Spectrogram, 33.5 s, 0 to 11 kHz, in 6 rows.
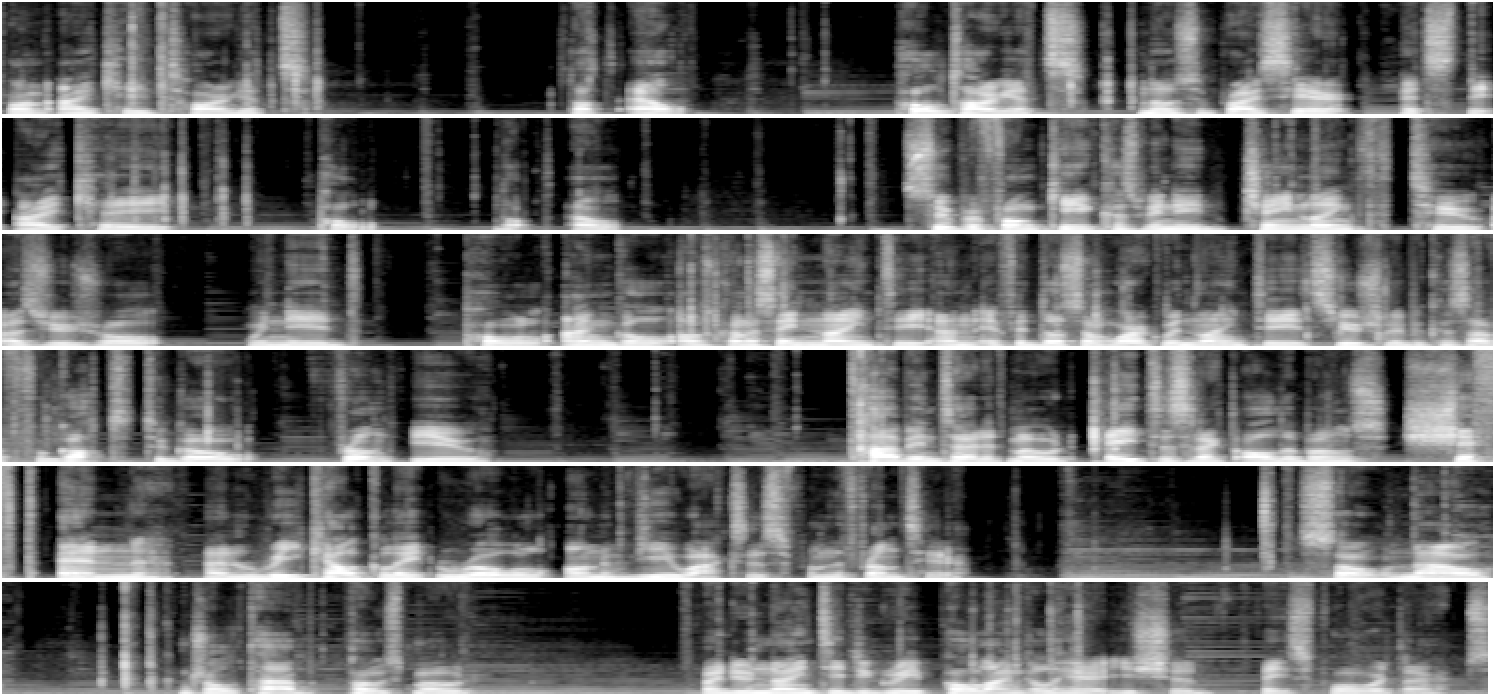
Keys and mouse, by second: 2.7-4.6 drag, 5.1-7.1 drag, 10.0 click, 12.2-13.9 drag, 14.2-14.5 middle drag, 15.0 ctrl+z, 15.2 middle click, 15.9 ctrl+Tab, 17.2 KP_1, 18.7 click, 19.3 click, 19.7 Tab, 20.5 a, 21.9 shift+n, 26.1 middle click, 27.4 click, 28.1 ctrl+Tab, 30.4-31.7 drag, 32.9-33.3 middle drag.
